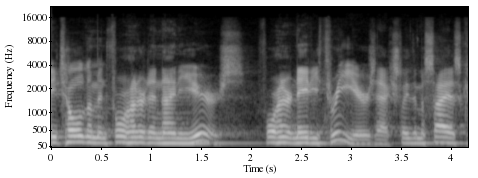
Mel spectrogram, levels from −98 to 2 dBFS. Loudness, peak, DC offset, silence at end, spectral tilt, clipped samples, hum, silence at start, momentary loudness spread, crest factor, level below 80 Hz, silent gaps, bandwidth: -26 LUFS; -6 dBFS; under 0.1%; 0 s; -5 dB/octave; under 0.1%; none; 0 s; 7 LU; 20 dB; -80 dBFS; none; 15.5 kHz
